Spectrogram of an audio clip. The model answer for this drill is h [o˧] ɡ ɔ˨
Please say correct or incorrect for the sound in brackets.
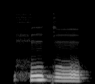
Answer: correct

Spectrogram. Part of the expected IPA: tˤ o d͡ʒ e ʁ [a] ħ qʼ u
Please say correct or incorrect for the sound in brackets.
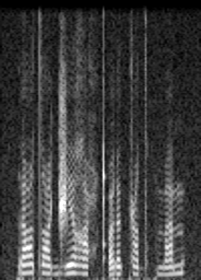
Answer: correct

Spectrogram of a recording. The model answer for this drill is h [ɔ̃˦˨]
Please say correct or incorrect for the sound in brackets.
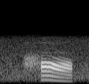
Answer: correct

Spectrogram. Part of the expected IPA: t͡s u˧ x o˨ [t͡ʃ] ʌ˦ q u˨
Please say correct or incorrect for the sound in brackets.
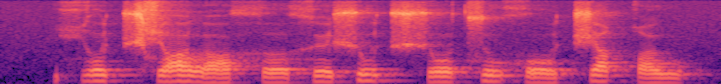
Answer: correct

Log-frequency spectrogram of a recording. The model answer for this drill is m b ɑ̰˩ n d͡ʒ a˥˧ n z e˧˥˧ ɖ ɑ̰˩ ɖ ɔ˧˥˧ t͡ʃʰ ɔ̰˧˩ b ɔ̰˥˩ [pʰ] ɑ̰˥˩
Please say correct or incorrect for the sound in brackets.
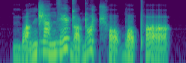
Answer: correct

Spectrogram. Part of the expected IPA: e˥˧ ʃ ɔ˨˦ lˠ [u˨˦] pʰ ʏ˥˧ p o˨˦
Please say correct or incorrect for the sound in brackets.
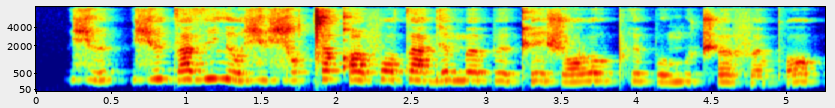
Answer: incorrect: u˥˧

